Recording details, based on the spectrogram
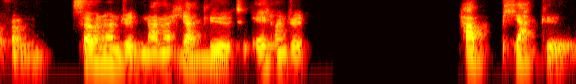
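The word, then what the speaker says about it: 八百: So you go from 700, nanahyaku, to 800, hapyaku. It's a P now, because it's like, who said hahyaku? What, are you laughing? You know, ha ha ha ha. Just they change it for ease of pronunciation.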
